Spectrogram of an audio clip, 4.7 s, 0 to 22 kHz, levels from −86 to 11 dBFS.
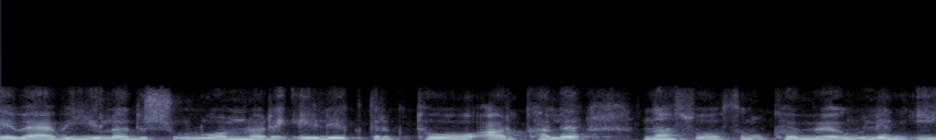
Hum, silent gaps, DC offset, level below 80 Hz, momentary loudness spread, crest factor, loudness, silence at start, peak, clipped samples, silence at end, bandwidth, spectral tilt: none; none; under 0.1%; -64 dBFS; 5 LU; 14 dB; -21 LUFS; 0 s; -6 dBFS; under 0.1%; 0 s; 8.2 kHz; -7 dB/octave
